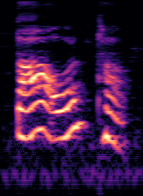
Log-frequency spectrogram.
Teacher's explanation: दांत। इनका उच्चारण स्थान है दांत। ता, था, इनमें दांत आपस में मिलते हैं और बोला जाता है ता, था।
